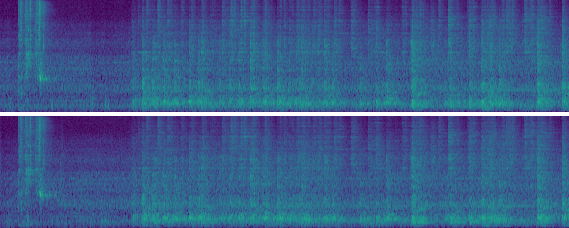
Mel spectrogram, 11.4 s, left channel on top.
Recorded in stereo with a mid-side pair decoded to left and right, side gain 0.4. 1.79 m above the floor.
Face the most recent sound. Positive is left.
turn(degrees=35)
